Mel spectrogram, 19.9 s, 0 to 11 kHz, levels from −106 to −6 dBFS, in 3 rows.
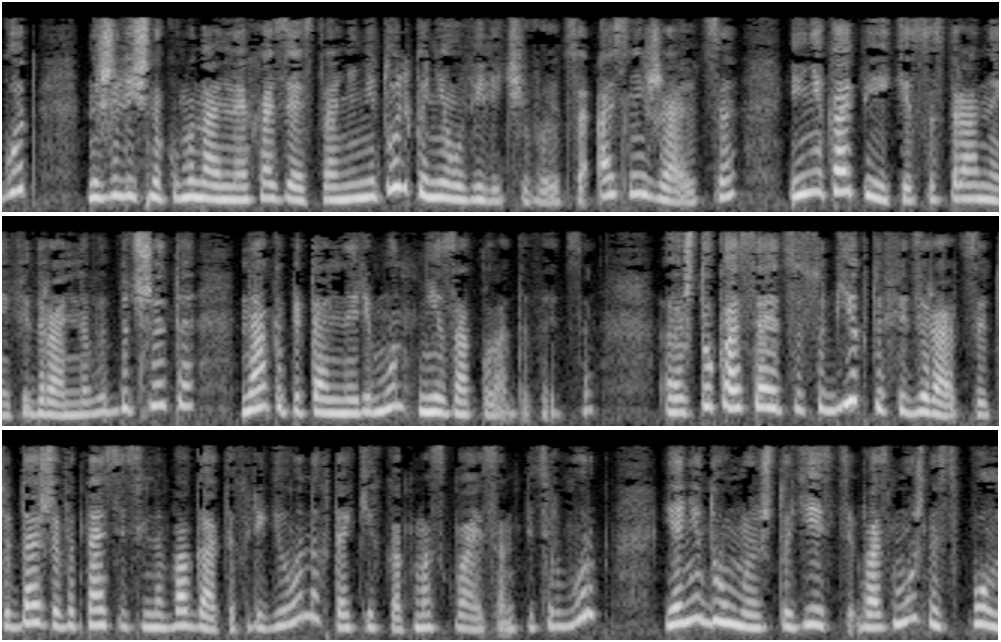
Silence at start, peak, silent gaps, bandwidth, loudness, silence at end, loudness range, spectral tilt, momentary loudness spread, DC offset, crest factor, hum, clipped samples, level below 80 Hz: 0 s; -12 dBFS; none; 8.8 kHz; -29 LUFS; 0 s; 3 LU; -5 dB/octave; 11 LU; under 0.1%; 18 dB; none; under 0.1%; -68 dBFS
